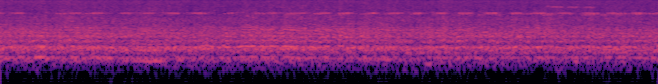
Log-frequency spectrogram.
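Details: Bees buzzing steadily in nature, a rich continuous hum with shifting overlapping pitches as insects move about, over a faint pulsing high whine.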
